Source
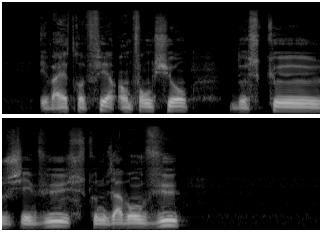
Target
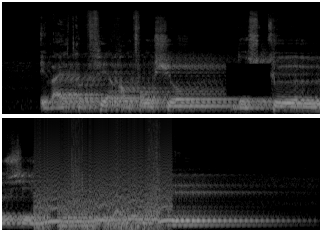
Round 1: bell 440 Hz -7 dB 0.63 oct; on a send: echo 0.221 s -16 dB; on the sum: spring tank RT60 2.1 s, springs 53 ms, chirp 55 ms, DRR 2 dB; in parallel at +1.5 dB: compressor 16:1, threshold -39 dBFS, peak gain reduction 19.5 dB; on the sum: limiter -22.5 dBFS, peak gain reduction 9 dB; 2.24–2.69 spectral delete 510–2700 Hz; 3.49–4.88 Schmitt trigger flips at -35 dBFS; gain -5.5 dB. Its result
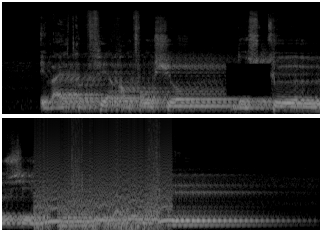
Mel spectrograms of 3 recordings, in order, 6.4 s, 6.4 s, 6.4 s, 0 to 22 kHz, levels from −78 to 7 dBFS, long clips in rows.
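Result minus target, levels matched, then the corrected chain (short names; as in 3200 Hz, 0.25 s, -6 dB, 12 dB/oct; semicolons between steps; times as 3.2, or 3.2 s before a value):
compressor: peak gain reduction -6 dB
bell 440 Hz -7 dB 0.63 oct; on a send: echo 0.221 s -16 dB; on the sum: spring tank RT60 2.1 s, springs 53 ms, chirp 55 ms, DRR 2 dB; in parallel at +1.5 dB: compressor 16:1, threshold -45.5 dBFS, peak gain reduction 25.5 dB; on the sum: limiter -22.5 dBFS, peak gain reduction 8 dB; 2.24–2.69 spectral delete 510–2700 Hz; 3.49–4.88 Schmitt trigger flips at -35 dBFS; gain -5.5 dB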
